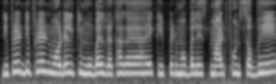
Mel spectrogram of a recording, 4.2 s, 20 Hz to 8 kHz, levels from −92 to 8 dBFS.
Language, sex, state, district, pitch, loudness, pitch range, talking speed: Hindi, female, Odisha, Malkangiri, 300 Hz, -15 LUFS, 285-310 Hz, 175 wpm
